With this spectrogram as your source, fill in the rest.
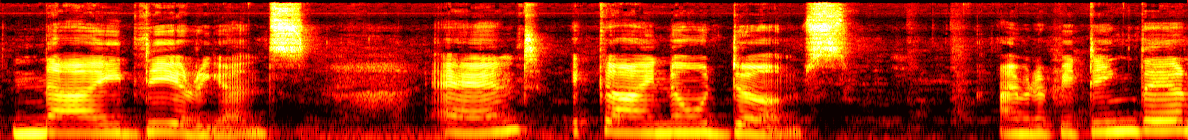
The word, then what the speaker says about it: cnidarians: इसको सनीडेरियंस नहीं पढ़ना, इसमें सी साइलेंट है. This word will be pronounce as नाइडेरियंस and echinoderms. I'm repeating their names: arthropods, worms, mollusks, sponges, cnidarians and echinoderms.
